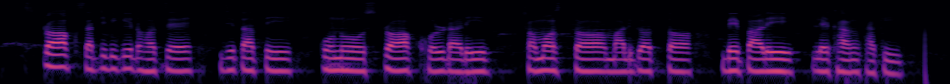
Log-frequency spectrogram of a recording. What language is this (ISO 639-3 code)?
ben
